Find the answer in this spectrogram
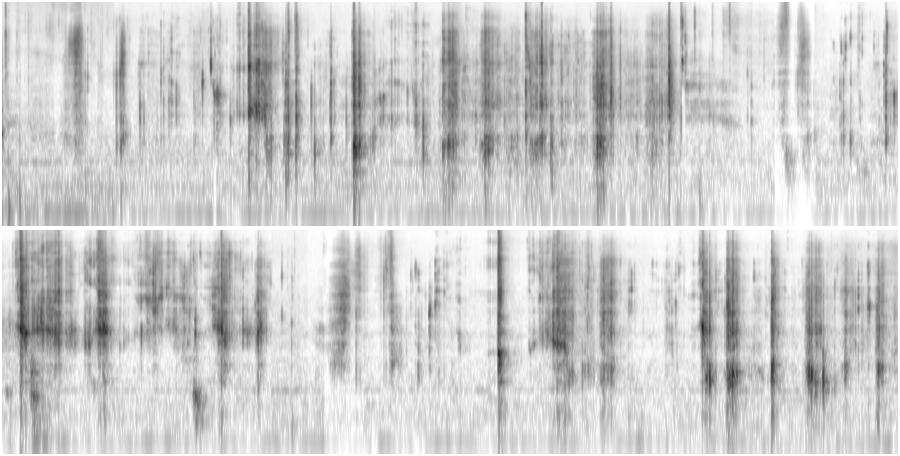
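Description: Close-miked biting and chewing of Maltesers eaten with ice cream: the crisp malted-milk centres crunch and crackle in irregular clusters between the teeth, with short lulls.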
